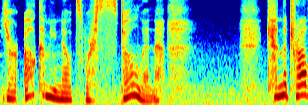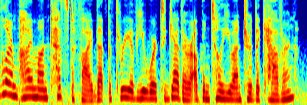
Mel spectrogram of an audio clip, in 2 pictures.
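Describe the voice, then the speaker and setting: A woman's voice: medium pitch, expressive, fairly quick, slight background noise, lightly acted. A woman playing a proud, stern young noblewoman knight in a video game, with haughty, cutting formal speech. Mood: suspicious.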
